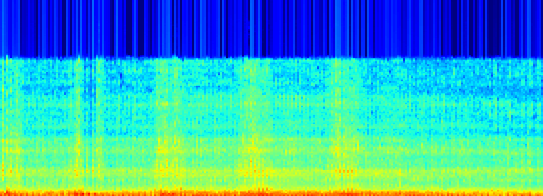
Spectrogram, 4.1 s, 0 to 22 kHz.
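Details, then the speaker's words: Honda ATC185 after struggling to make it run well, with the air mixture screw and timing adjusted; single-cylinder thumping settles into a steady, even idle without stumbling, choke off; running cleanly. "she's running and then idling and the chokes not on"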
